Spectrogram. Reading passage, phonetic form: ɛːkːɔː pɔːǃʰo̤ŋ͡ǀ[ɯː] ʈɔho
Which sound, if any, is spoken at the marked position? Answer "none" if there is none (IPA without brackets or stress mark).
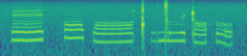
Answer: ɯː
